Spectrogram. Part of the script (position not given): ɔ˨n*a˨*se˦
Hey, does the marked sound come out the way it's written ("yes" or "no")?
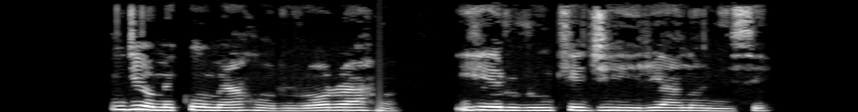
no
